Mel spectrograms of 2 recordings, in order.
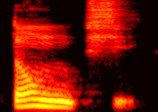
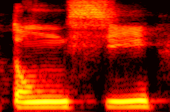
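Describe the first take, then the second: First: The second syllable carries a neutral tone. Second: The second syllable carries a full tone. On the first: The speaker calls it right. "you pronounce it 东西. The second syllable, xi, ... neutralized" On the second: The speaker calls it wrong. "You do not pronounce it"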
